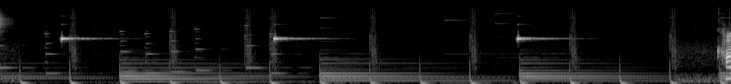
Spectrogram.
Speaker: if you hear a chirp sound like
